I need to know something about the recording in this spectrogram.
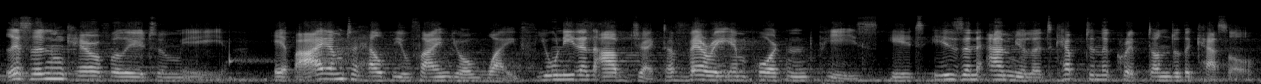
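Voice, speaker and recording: An actress playing a bitter, weary, imperious banished woman in a video game cutscene, speaking theatrically over loud music. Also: lowish voice. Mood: stern, commanding. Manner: theatrical, slow and commanding.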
